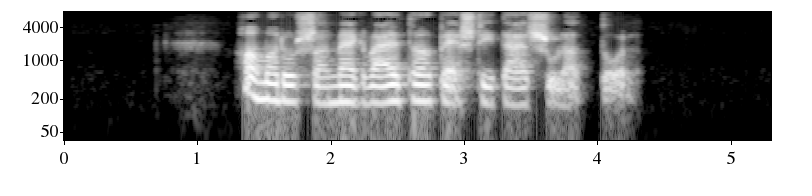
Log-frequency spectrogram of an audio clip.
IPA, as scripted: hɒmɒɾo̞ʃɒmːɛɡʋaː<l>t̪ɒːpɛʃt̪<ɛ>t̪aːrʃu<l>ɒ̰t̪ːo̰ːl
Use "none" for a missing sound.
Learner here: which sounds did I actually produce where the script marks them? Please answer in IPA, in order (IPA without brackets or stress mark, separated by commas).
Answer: l, i, l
